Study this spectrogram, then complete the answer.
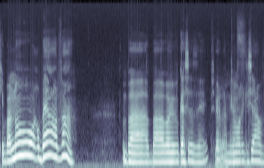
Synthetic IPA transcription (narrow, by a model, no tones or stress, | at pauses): kibalnuaʁbeaʁava | bababamifɡaʃazea̰niomeʁeɡiʃ̬eaʁava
